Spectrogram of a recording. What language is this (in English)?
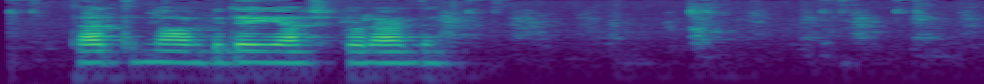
Uzbek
